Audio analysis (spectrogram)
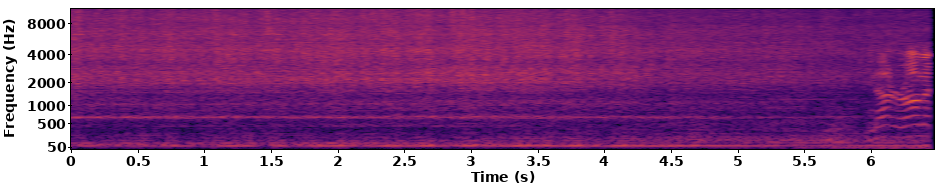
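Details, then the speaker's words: HDT VL Calais Sport V8 converted from Quadrajet carburettor to multi-port injection, LSA electronic throttle body, VT crank angle sensor and Haltech Elite 2500 ECU, pre-dyno: deep, steady, evenly lumpy idle, no knocks or misses; normal idle. "We've had the engine running for a little while. It's working well."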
